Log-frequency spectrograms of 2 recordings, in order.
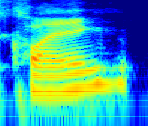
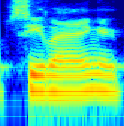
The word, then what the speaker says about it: clang: um Wazi SDK uh is basically like um a tool chain that sort of packages clang or cang depending on how you like to pronounce it.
